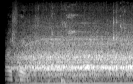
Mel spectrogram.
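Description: Basketball dribbled on a hardwood court, a few bounces, over the steady hum of an arena crowd.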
